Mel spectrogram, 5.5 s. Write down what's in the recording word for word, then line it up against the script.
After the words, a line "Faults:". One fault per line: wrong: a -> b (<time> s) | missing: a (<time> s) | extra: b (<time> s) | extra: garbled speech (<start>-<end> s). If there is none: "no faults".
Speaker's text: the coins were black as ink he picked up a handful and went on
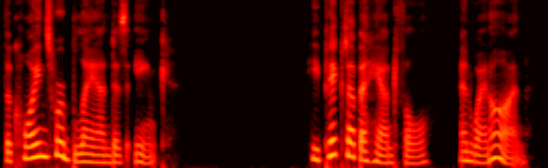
the coins were bland as ink he picked up a handful and went on
Faults:
wrong: black -> bland (0.6 s)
